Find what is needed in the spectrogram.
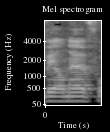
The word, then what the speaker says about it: Villeneuve: First Sicario, directed by Denis Villeneuve, was superb.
